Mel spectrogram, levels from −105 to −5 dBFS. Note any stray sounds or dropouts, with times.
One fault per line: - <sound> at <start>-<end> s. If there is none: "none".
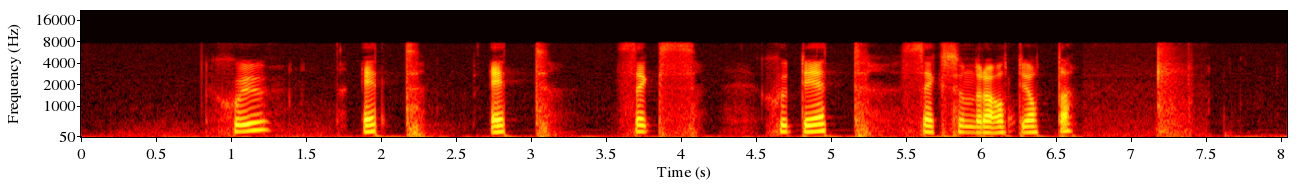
- squeak at 7.2-7.4 s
